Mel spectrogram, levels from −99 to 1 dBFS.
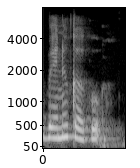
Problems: none marked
